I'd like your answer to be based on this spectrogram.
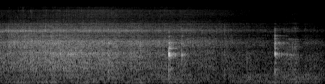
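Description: Onions go into a frying chicken curry over lowered heat, and a steady hiss of oil fades gradually while two sharp clinks of utensil on pan ring out.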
